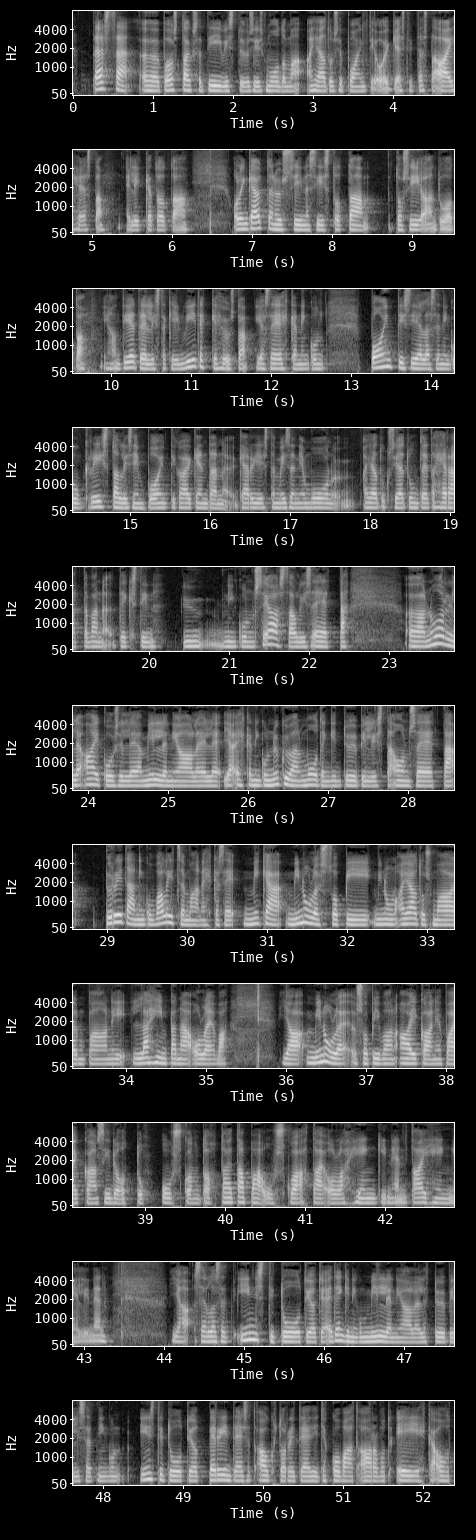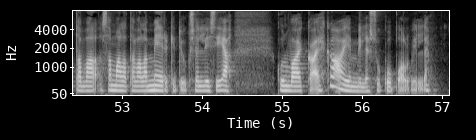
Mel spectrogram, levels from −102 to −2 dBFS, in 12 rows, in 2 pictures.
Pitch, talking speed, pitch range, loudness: 170 Hz, 125 wpm, 165-180 Hz, -24 LUFS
